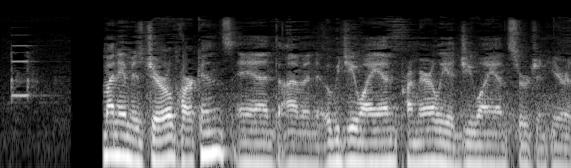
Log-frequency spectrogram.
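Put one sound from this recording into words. A man speaks calmly and clearly to a close microphone.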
